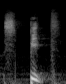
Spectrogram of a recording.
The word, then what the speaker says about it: Szpyt: Los hermanos Spit, Juan y Lucio Spit. Se escribe SZPYT, no tiene vocales.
